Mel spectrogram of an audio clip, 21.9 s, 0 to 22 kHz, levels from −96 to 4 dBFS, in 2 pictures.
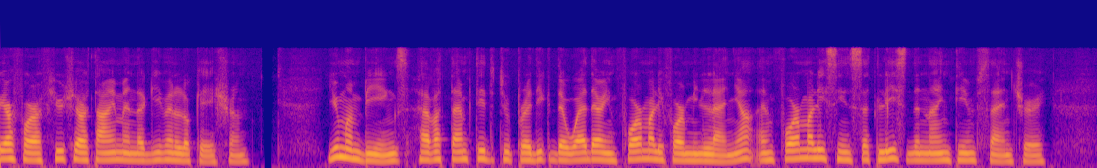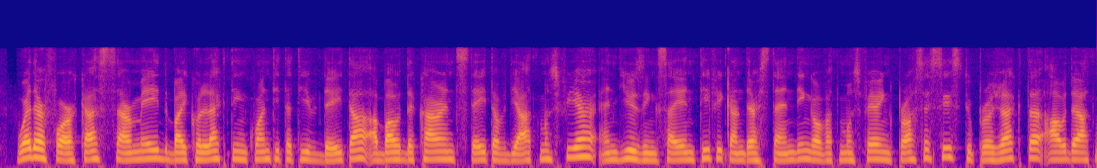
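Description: In this speech clip, sent over a call path that cuts everything above 8 kHz (consistent with a wideband codec such as G.722), the sender likely paused transmission during two speech gaps, and the receiver filled them with synthetic comfort noise in place of the background. From 2.62 to 2.78 s (160 ms), the real background gives way to a flat, featureless hiss about 12 dB quieter. From 11.04 to 11.14 s (100 ms), the substitute is only about 2 dB quieter.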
